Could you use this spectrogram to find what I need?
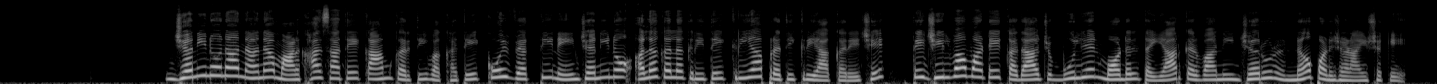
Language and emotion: Gujarati, neutral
